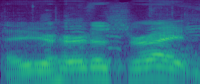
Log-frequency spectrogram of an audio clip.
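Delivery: normal talking voice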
